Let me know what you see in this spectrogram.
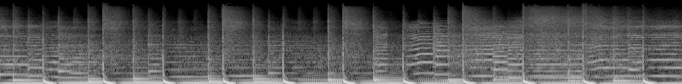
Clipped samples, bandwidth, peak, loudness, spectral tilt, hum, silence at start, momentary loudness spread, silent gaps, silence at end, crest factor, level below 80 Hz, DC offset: under 0.1%; 16.5 kHz; -6 dBFS; -17 LUFS; -5.5 dB/octave; none; 0 s; 3 LU; none; 0 s; 10 dB; -18 dBFS; under 0.1%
